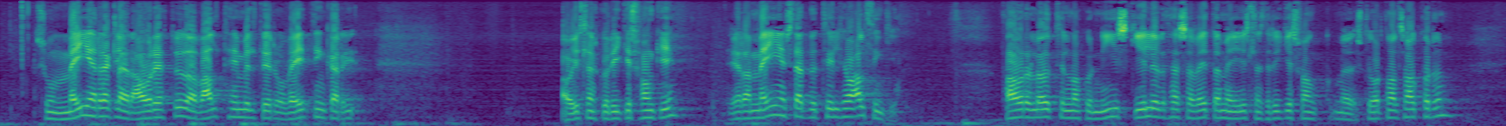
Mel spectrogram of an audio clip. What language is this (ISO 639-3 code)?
isl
